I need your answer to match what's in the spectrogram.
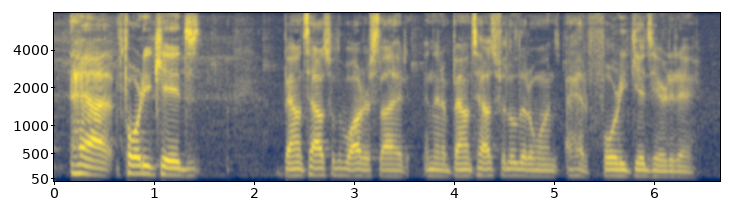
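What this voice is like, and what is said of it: Tired, worn-out voice. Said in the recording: “I'm so tired. ... Can you hear it in my voice, dude?”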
